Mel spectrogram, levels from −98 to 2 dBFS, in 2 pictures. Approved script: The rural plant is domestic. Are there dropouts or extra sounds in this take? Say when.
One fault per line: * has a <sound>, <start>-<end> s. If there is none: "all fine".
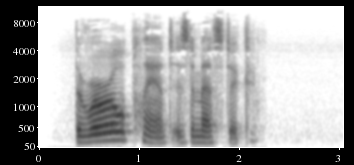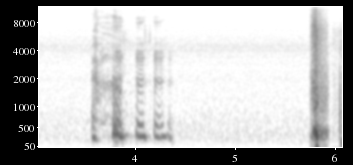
* has a laugh, 3.6-4.4 s
* has a whoosh, 5.7-5.9 s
